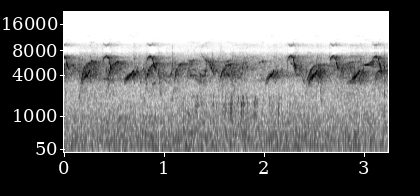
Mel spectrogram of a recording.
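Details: Several small birds chirp and twitter at once in the morning, quick high sweeping notes overlapping about twice a second over a soft steady hiss.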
